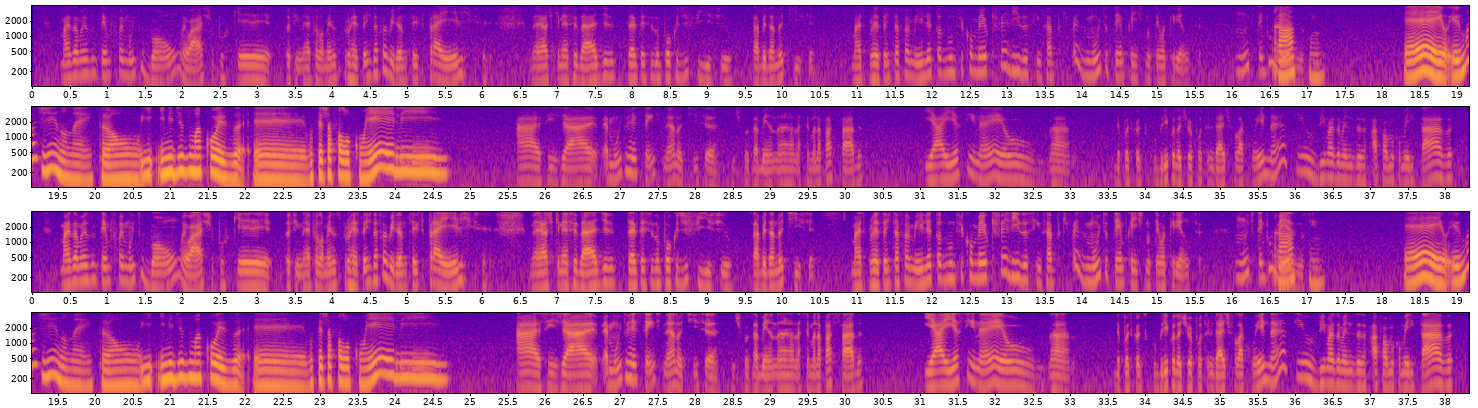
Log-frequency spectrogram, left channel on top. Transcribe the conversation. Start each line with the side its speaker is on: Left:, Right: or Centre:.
Right: Mas, ao mesmo tempo, foi muito bom, eu acho, porque, assim, né? Pelo menos pro restante da família. Eu Não sei se para ele né? Eu Acho que nessa idade deve ter sido um pouco difícil saber da notícia. Mas pro restante da família, todo mundo ficou meio que feliz, assim, sabe? Porque faz muito tempo que a gente não tem uma criança. Muito tempo
Left: Ah,
Right: mesmo,
Left: sim.
Right: assim.
Left: É, eu, eu imagino, né? Então, e, e me diz uma coisa, é, você já falou com ele?
Right: Ah, assim, já. É é muito recente, né, a notícia. A gente ficou sabendo na, na semana passada. E aí, assim, né, eu. na- Depois que eu descobri, quando eu tive a oportunidade de falar com ele, né, assim, eu vi mais ou menos a a forma como ele tava.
